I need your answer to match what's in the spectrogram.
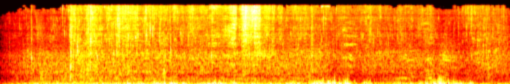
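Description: Icy water gushes and splashes steadily from a hose as people do their morning wash at one degree above zero at an abandoned warehouse in central Belgrade, a continuous rushing wash with a few louder bursts and some wind-like rumble, and no one speaking.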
